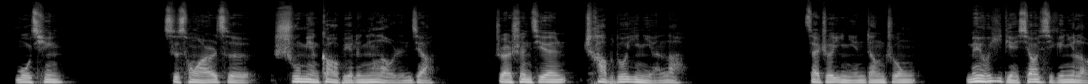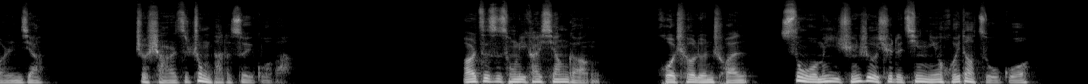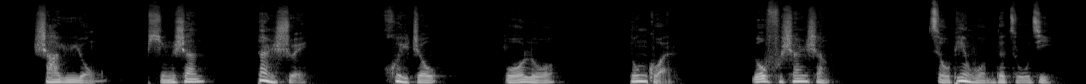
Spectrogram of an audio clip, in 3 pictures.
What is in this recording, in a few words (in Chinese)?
男 角色 家书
